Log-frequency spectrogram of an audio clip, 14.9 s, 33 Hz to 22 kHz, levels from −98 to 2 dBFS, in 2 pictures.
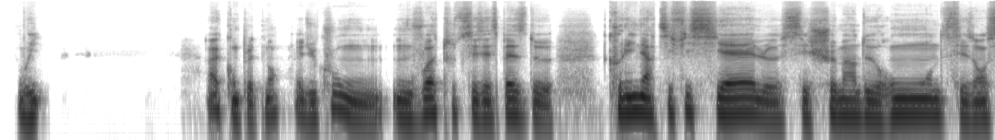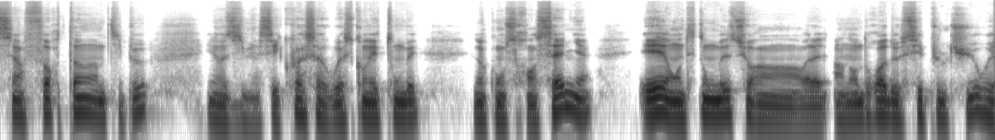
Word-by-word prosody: Oui. -, -, -2 dB, 1.2 s
Ah -, -, -1 dB
complètement. 110 Hz, +2 st, -4 dB
Et -, -, -2 dB
du 95 Hz, -1 st, -3 dB
coup, 140 Hz, +7 st, -5 dB
on 95 Hz, -8 st, 0 dB
on 100 Hz, -2 st, +2 dB
voit 120 Hz, +6 st, +3 dB
toutes 120 Hz, 0 st, -9 dB
ces 105 Hz, -1 st, -1 dB
espèces 100 Hz, +1 st, +1 dB
de 90 Hz, -5 st, -2 dB, 0.4 s
collines 125 Hz, +1 st, +5 dB
artificielles, 115 Hz, -3 st, +3 dB
ces 105 Hz, -, -4 dB
chemins 105 Hz, +1 st, 0 dB
de 105 Hz, +1 st, +1 dB
ronde, 110 Hz, +3 st, +3 dB
ces 100 Hz, -2 st, -4 dB
anciens 100 Hz, +2 st, 0 dB
fortins 115 Hz, +3 st, -1 dB
un 105 Hz, -, 0 dB
petit 100 Hz, -2 st, -12 dB
peu. 120 Hz, +7 st, -4 dB, 0.5 s
Et 95 Hz, -, -3 dB
on 85 Hz, -, -1 dB
se 80 Hz, -, -7 dB
dit: 85 Hz, -, -8 dB
«Mais 75 Hz, -, -10 dB
c'est -, -, -4 dB
quoi 110 Hz, -, -2 dB
ça, 105 Hz, -2 st, -2 dB
où 85 Hz, +2 st, -3 dB
est-ce 90 Hz, 0 st, -6 dB
qu'on 100 Hz, -, -1 dB
est 95 Hz, -, +2 dB
tombé?» 100 Hz, +1 st, -1 dB, 0.4 s
Donc, 90 Hz, -1 st, -3 dB
on 90 Hz, -, 0 dB
se -, -, -5 dB
renseigne 120 Hz, -, +2 dB, 0.4 s
et 115 Hz, +3 st, +8 dB
on 100 Hz, -2 st, +5 dB
était -, -, -7 dB
tombé 110 Hz, 0 st, +4 dB
sur 110 Hz, -4 st, -2 dB
un, 80 Hz, -3 st, -2 dB
voilà, 80 Hz, +1 st, -1 dB
un 90 Hz, 0 st, -4 dB
endroit 95 Hz, +3 st, +2 dB
de 100 Hz, -, +1 dB
sépulture 105 Hz, +4 st, -3 dB
où 110 Hz, -, 0 dB
il -, -, +2 dB
105 Hz, 220 wpm, -23 LUFS, 95-115 Hz, 1.2 s, et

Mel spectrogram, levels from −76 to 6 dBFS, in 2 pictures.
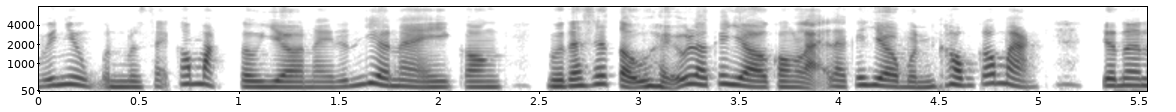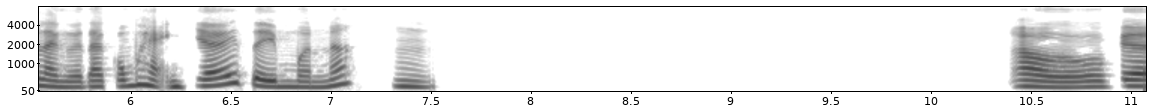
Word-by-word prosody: ví 225 Hz, +3 st, -2 dB
như 270 Hz, -1 st, 0 dB
mình 200 Hz, -3 st, -4 dB
mình 190 Hz, -, -2 dB
sẽ 210 Hz, +3 st, -11 dB
có 290 Hz, -, -2 dB
mặt 280 Hz, -5 st, 0 dB
từ 200 Hz, -1 st, +1 dB
giờ 195 Hz, -1 st, +2 dB
này 185 Hz, 0 st, -5 dB
đến 210 Hz, +7 st, -5 dB
giờ 285 Hz, -4 st, +2 dB
này, 195 Hz, -3 st, -1 dB
còn 190 Hz, 0 st, -1 dB, 0.2 s
người 210 Hz, 0 st, +2 dB
ta 230 Hz, -, +3 dB
sẽ 290 Hz, +4 st, +1 dB
tự 190 Hz, -7 st, +3 dB
hiểu 220 Hz, +5 st, +2 dB
là 275 Hz, -, +5 dB
cái 290 Hz, +1 st, -1 dB
giờ 200 Hz, -6 st, +5 dB
còn 195 Hz, -1 st, 0 dB
lại 180 Hz, -, 0 dB
là 205 Hz, -, 0 dB
cái 255 Hz, -, -1 dB
giờ 220 Hz, -4 st, +5 dB
mình 190 Hz, 0 st, -3 dB
không 255 Hz, +1 st, +2 dB
có 305 Hz, +3 st, +1 dB
mặt, 285 Hz, -10 st, +2 dB, 0.3 s
cho 235 Hz, -, +3 dB
nên 240 Hz, -1 st, +1 dB
là 210 Hz, -, +2 dB
người 185 Hz, -1 st, -3 dB
ta 205 Hz, -, 0 dB
cũng 210 Hz, +2 st, -5 dB
hạn 210 Hz, -6 st, -1 dB
chế 230 Hz, -, +1 dB
tìm 205 Hz, -9 st, 0 dB
mình 190 Hz, -1 st, -4 dB
á. 260 Hz, +4 st, -1 dB, 0.2 s
Ừm. 205 Hz, -3 st, -6 dB, 2.9 s
Ừ, 215 Hz, -, -2 dB, 0.4 s
OK. 195 Hz, -, -7 dB
210 Hz, 245 wpm, -23 LUFS, 195-245 Hz, 2.9 s, là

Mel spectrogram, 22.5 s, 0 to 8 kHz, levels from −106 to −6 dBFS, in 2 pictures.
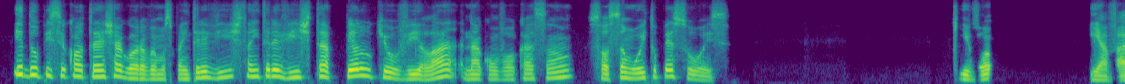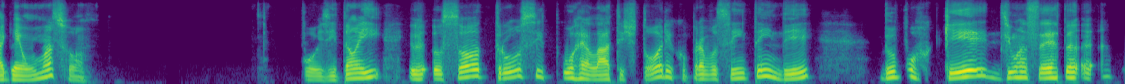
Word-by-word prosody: E 240 Hz, -, +6 dB
do 225 Hz, 0 st, +2 dB
psicoteste 185 Hz, -2 st, 0 dB
agora 135 Hz, -7 st, +2 dB
vamos 120 Hz, 0 st, -3 dB
pra 125 Hz, -, -4 dB
entrevista, 155 Hz, +7 st, -2 dB
a -, -, +3 dB
entrevista 180 Hz, -2 st, +1 dB
pelo 195 Hz, +2 st, +6 dB
que 170 Hz, -, -8 dB
eu 150 Hz, -4 st, +3 dB
vi 125 Hz, 0 st, -1 dB
lá 155 Hz, +12 st, +2 dB
na 120 Hz, 0 st, -1 dB
convocação 130 Hz, +8 st, -4 dB, 0.2 s
só 130 Hz, -, -2 dB
são 150 Hz, +2 st, -1 dB
8 150 Hz, +5 st, -1 dB
pessoas. 130 Hz, -, -3 dB, 2.3 s
Que 120 Hz, -2 st, -2 dB
vão 125 Hz, +2 st, +3 dB, 1.0 s
e 110 Hz, -1 st, -2 dB
a 95 Hz, -, -1 dB
vaga 100 Hz, +5 st, 0 dB
é -, -, +2 dB
1 130 Hz, -, +1 dB
só. 90 Hz, -, -7 dB, 2.2 s
Pois. 95 Hz, -4 st, -5 dB
Então 125 Hz, +7 st, 0 dB
aí, 150 Hz, +6 st, +2 dB, 0.3 s
eu 120 Hz, +1 st, +1 dB
eu 125 Hz, -, +2 dB
só 170 Hz, +9 st, +3 dB
trouxe 165 Hz, +4 st, -2 dB, 0.2 s
o 145 Hz, -, +2 dB
relato 115 Hz, -4 st, +1 dB
histórico 170 Hz, +8 st, -3 dB
para 125 Hz, -1 st, 0 dB
você 125 Hz, +1 st, -5 dB
entender 145 Hz, 0 st, 0 dB, 0.7 s
do 155 Hz, +3 st, +2 dB
porquê 180 Hz, +1 st, +4 dB
de 150 Hz, -1 st, -3 dB
uma 160 Hz, 0 st, +2 dB
certa 150 Hz, +2 st, +3 dB
a 145 Hz, +4 st, -6 dB
an -, -, -15 dB
145 Hz, 130 wpm, -22 LUFS, 120-180 Hz, 2.3 s, E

